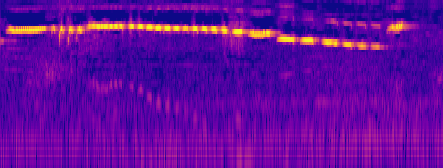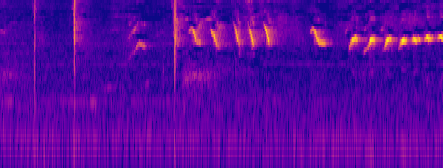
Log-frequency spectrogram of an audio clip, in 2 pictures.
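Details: A tame, very vocal golden-bellied gerygone sings a thin, high whistled phrase that slides downward, then a run of quick, sweet notes, repeated after a short pause.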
